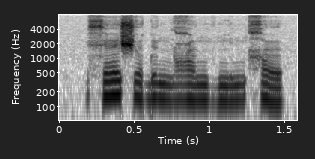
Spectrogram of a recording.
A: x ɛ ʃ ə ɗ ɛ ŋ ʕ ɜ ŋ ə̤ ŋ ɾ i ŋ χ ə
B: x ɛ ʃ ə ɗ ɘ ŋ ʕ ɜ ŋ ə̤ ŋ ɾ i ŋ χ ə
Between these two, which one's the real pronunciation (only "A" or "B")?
B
